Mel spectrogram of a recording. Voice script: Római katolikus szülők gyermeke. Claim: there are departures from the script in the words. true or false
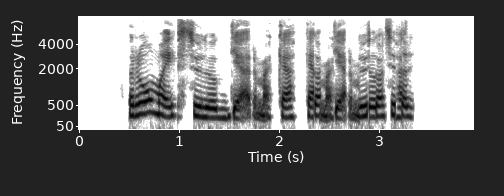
true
